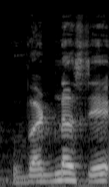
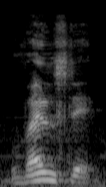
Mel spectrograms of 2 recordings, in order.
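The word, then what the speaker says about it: Wednesday: कहते ही वेडनेसडे है so please make श्यर that it इज नॉट वेडनेसडे इट इज वेनसडे तो अगली बार जब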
